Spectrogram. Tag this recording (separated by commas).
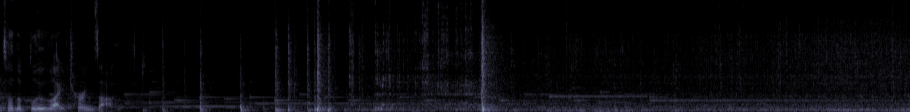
Speech, Music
